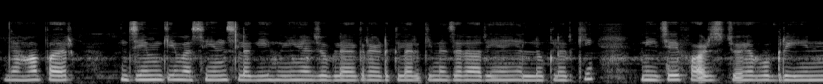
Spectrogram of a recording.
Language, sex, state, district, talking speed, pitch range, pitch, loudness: Hindi, female, Uttar Pradesh, Jalaun, 205 wpm, 200-210 Hz, 205 Hz, -23 LUFS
